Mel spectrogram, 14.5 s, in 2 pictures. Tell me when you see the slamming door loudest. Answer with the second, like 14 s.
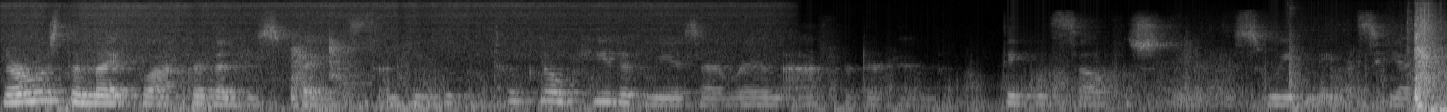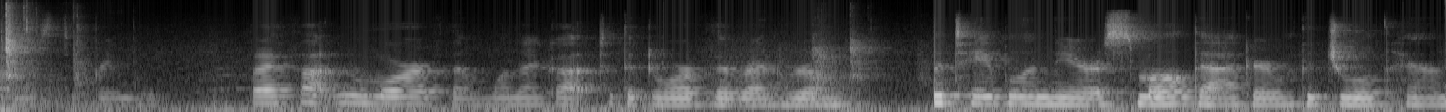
7 s.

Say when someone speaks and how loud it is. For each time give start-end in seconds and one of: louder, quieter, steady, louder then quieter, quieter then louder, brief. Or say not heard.
0.0-14.4 quieter then louder.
